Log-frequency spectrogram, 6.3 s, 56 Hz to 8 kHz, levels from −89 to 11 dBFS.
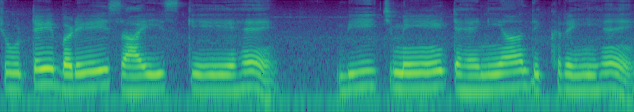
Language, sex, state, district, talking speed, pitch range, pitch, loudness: Hindi, female, Maharashtra, Mumbai Suburban, 105 wpm, 145-165 Hz, 155 Hz, -15 LUFS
